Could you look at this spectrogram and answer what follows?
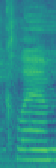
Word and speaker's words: Clem: for the Maryland State Department of Education Clen rhymes with it just happened that way I want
